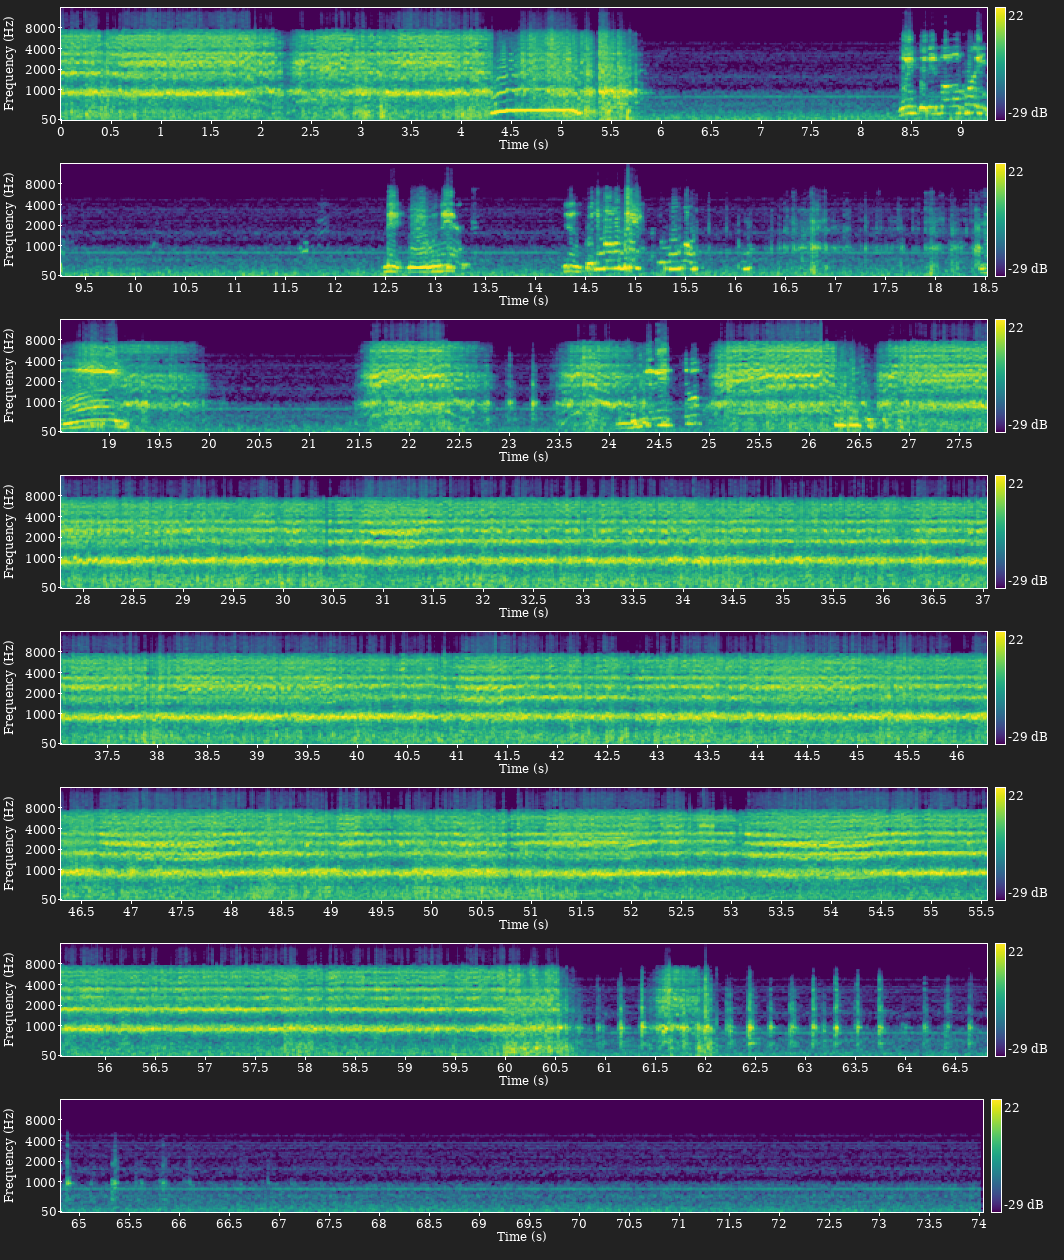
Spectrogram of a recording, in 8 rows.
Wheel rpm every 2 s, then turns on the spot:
200, 160, 70, 0, 0, 0, 0, 0, 0, 0, 20, 70, 80, 140, 220, 230, 230, 230, 220, 210, 230, 230, 220, 220, 230, 220, 220, 230, 230, 230, 100, 0, 0, 0, 0, 0, 0.
22-24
